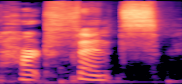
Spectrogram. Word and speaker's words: Hartfents: I was thinking this is it's called heart fence.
